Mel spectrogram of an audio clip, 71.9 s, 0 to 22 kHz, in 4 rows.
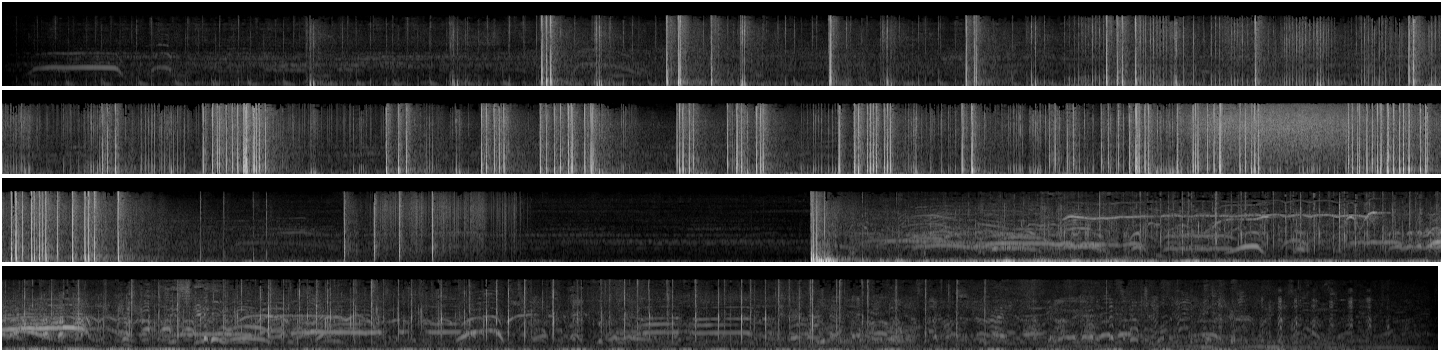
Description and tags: Winter Festival Fireworks
A local fireworks display. recorded on a Zoom H4.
